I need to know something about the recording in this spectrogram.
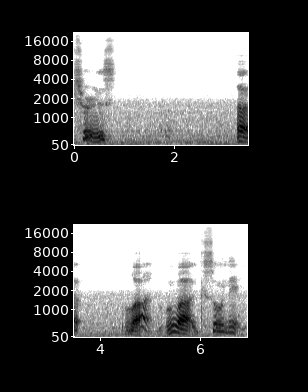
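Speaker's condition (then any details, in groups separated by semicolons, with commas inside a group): Cerebral palsy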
